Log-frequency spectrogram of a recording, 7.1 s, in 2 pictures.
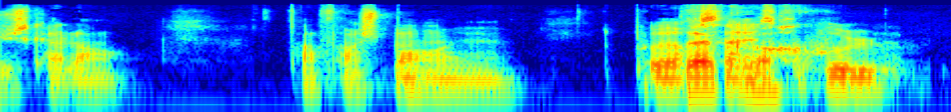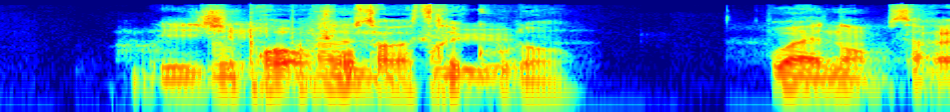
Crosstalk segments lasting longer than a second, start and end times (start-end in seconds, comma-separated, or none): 4.3-5.6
